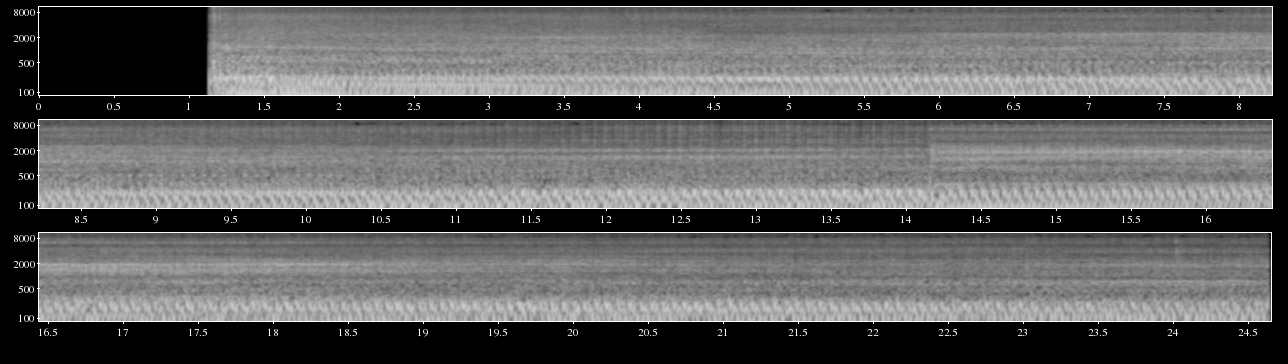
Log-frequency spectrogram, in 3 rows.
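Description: Harley-Davidson Road Glide's 114-cubic-inch V-twin idling steadily through a two-into-two exhaust, starting suddenly about a second in. The tone shifts slightly about fourteen seconds in.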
